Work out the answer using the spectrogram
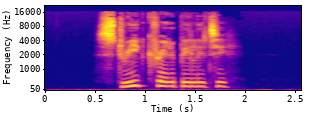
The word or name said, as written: streetcredibility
